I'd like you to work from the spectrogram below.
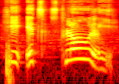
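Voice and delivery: very slow, "slowly" stretched high; stress on slowly. Shown as a demonstration. Teacher modelling an emphasized adverb, stressed "slowly". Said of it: "hear how the focus words are emphasized".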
